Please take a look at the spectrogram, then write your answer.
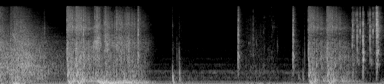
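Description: Gunfire rips through a tournament match of a competitive video game in loud, dense bursts of rapid shots, broken by brief pauses and single cracks.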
